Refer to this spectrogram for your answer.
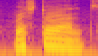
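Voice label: "restuarant", Nigerian Pidgin, male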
